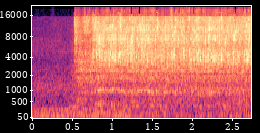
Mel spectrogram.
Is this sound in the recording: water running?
yes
